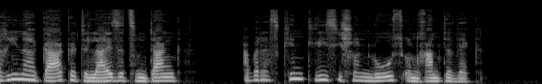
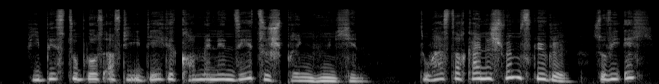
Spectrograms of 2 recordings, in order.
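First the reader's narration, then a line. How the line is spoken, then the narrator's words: Child whispering. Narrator (German): das Kind flüsterte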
